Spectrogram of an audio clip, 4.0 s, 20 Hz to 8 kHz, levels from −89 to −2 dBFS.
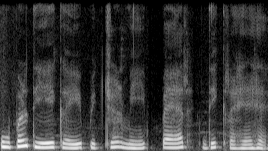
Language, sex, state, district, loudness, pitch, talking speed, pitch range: Hindi, female, Assam, Kamrup Metropolitan, -17 LUFS, 220 Hz, 135 wpm, 200-240 Hz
